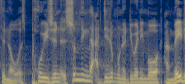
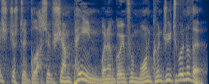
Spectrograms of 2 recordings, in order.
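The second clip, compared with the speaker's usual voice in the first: higher, whiny voice of a drinker making excuses; mock defensive drinker; 5 semitones higher than usual. Host voicing a listener who defends free plane drinks, mock defensive and higher. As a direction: play the listener justifying their plane drinks. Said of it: "What's your initial reaction to that?".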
